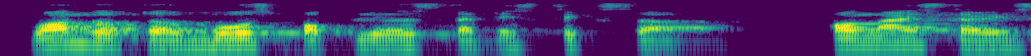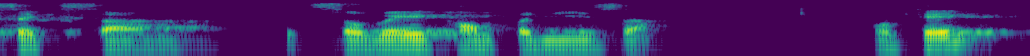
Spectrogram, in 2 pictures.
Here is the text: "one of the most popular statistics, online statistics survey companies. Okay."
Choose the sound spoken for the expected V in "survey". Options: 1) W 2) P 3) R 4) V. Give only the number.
1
